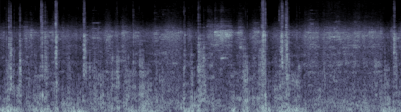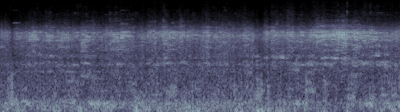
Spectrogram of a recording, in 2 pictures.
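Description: A train rumbles and clatters along the tracks at speed.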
